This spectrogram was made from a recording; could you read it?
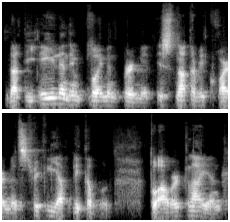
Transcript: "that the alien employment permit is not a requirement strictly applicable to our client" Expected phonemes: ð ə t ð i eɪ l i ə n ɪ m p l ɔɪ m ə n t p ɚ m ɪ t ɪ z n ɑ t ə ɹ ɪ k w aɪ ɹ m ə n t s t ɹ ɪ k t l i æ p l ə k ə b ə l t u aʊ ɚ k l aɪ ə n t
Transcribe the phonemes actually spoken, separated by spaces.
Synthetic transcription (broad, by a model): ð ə t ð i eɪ l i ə n ɪ m p l ɔɪ m ə n t p ɚ m ɪ t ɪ s n ɑ t ə ɹ ɪ k w aɪ ɹ m ə n t s t ɹ ɪ k t l i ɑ p l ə k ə b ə l t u aʊ ɚ k l aɪ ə n t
